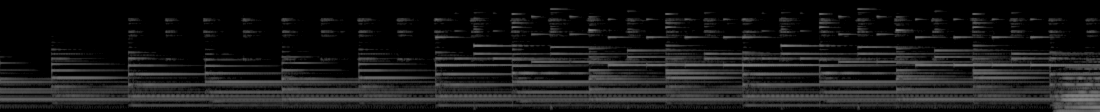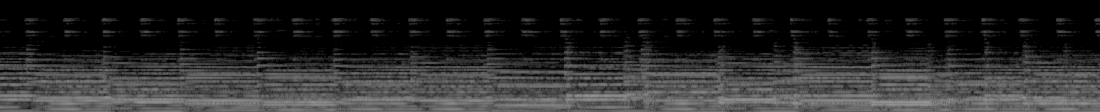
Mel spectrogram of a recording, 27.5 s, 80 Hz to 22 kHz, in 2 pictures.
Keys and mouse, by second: 0.5 click, 1.2 middle click, 3.4 click, 6.5 click, 7.9 click, 8.9 KP_5, 9.5 middle click, 15.5 click, 16.9 click, 19.6 click, 21.0 KP_1, 23.1 click, 23.3 KP_7, 26.9 click.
